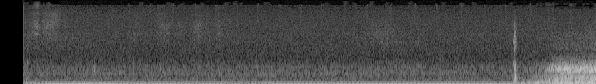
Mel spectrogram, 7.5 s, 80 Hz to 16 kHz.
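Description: Mercedes-AMG E 63 S twin-turbo V8 idling with a steady low rumble, heard from inside the cabin. Near the end, after a click, the engine revs up and grows louder as the car pulls away from a standstill.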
